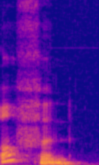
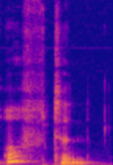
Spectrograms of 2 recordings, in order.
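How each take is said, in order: First: The word is said without a T sound. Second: The word is said with a T sound. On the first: This is the usual modern pronunciation. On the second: This is the older pronunciation.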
